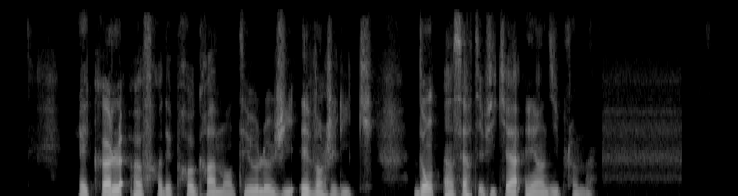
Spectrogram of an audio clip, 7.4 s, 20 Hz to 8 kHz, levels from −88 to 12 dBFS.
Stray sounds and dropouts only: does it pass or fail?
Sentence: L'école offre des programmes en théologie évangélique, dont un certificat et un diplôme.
pass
